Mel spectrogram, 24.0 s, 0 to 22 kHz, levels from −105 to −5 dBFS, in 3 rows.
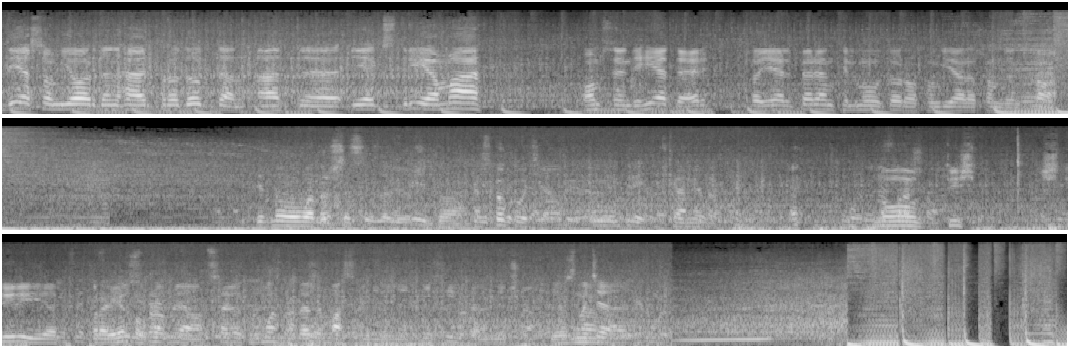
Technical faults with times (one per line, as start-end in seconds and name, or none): none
